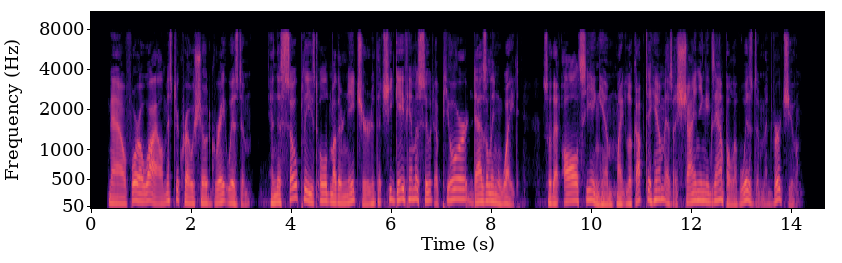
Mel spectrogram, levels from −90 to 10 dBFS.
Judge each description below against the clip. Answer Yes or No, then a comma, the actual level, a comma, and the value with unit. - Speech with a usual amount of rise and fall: No, wide, 5.9 semitones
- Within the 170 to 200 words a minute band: Yes, average, 180 wpm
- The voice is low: Yes, low, 120 Hz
